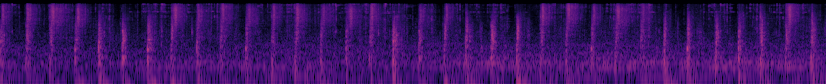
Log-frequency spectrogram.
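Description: Footsteps run quickly and steadily through dry grass.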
